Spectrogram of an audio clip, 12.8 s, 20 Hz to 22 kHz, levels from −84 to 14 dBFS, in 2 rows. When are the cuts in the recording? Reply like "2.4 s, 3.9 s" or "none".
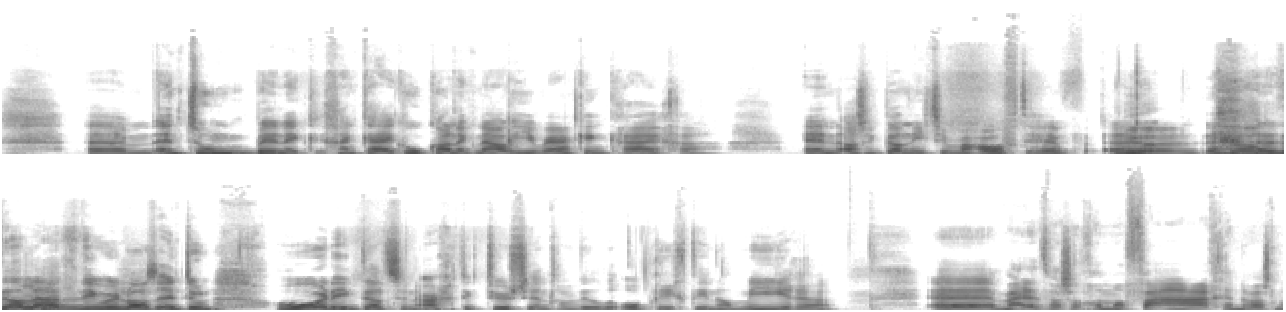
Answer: none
